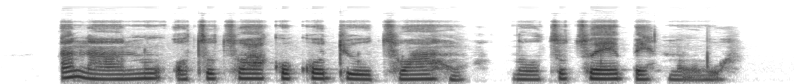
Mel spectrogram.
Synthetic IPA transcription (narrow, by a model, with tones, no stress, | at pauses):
a˦na˨a˨nʊ˦ʔɔ˨tʊ˦tʊ˦a˦kʊ˦kʰɔ˦dɪ˨ʊ˨tʰu˨a˦ɦʊ˨ | nʊ˨tʊ˦tʊ˦e˦be˦nʊ̰˨wa˦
